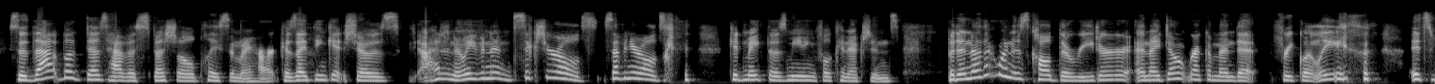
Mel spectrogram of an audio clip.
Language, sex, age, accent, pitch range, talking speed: English, female, 30-49, American, 155-205 Hz, 175 wpm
